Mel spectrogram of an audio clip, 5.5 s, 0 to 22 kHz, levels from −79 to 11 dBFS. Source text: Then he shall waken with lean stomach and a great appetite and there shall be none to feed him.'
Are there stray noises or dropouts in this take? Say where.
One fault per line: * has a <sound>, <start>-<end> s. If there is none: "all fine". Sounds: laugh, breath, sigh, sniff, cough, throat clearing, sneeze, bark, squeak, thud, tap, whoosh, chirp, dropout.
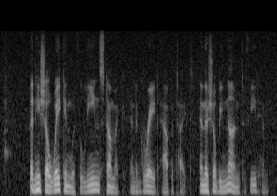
* has a tap, 0.1-0.3 s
